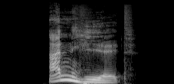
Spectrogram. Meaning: first/third-person singular dependent preterite of anhalten
- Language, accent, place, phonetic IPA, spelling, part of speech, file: German, Germany, Berlin, [ˈanˌhiːlt], anhielt, verb, De-anhielt.ogg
